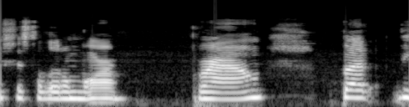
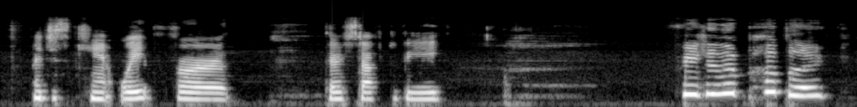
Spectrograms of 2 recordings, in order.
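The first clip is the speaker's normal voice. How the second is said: sleepy, talking through a yawn. Talking to viewers about downloading custom content, yawning. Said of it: "And I'm yawning again".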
